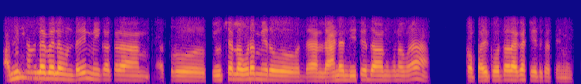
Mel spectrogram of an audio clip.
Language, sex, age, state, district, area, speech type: Telugu, male, 18-30, Telangana, Mancherial, rural, conversation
